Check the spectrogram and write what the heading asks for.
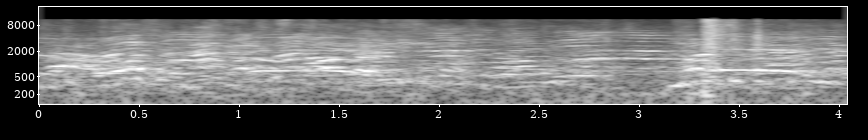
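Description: Several young players' voices shouting and calling to each other at once during a youth football match, with a sharp knock about three seconds in.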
